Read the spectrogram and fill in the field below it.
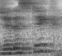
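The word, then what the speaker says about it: gelastic: So it's pronounced as jealistic.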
